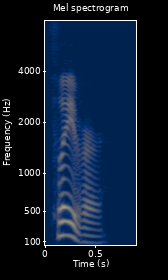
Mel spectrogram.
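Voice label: "flavor", English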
